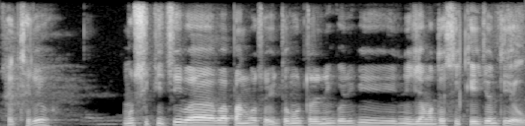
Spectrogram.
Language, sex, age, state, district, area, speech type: Odia, male, 45-60, Odisha, Mayurbhanj, rural, spontaneous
